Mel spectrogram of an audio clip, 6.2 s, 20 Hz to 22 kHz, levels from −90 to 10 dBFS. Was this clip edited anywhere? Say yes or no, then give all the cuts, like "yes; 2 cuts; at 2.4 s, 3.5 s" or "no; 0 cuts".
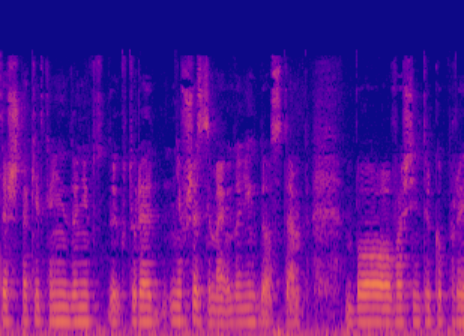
no; 0 cuts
